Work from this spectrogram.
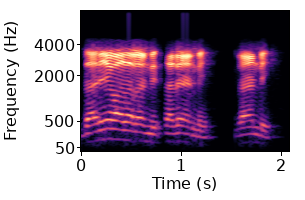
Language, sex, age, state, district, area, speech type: Telugu, male, 30-45, Telangana, Mancherial, rural, conversation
